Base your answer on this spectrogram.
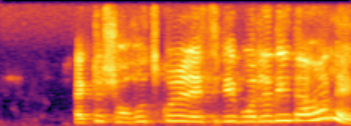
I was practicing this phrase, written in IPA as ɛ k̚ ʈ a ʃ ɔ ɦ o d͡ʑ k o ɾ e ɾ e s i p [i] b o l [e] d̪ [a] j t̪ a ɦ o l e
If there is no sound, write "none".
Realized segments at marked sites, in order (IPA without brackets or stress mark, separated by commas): i, e, i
